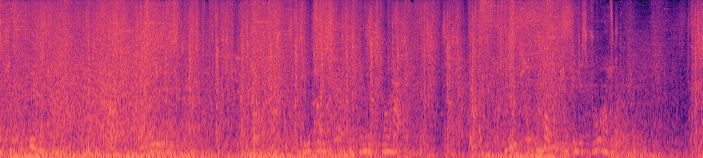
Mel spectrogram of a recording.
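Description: Video game spell effects crackle and boom in a busy fight.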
